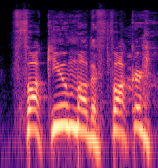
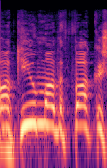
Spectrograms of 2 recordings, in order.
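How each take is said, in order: First: Mock Alabama heckler yelling at a comic. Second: Comic imitating an Alabama heckler's insult. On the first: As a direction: spit it at him like a tough Alabama woman. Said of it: "And a woman goes". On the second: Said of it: "Like this, this real Alabama girl".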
